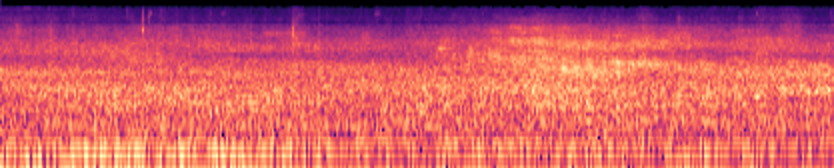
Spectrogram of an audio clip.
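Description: Steady street traffic noise, a continuous even wash of passing vehicles with no distinct events.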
